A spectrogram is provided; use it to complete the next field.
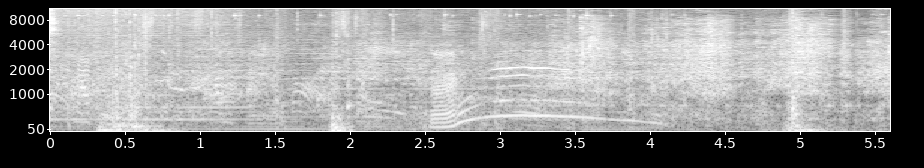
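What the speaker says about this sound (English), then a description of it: "Fucking cat." A cat in The Witcher 3 video game lets out one drawn-out, gliding meow midway, set among thumps and other game sounds, with a voice nearby.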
